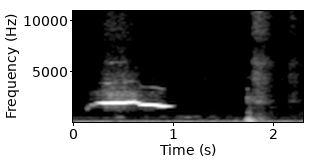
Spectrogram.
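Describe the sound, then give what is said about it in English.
A person whistles a single short note that rises, holds steady for about half a second, then slides downward and fades, followed by a brief breathy rustle close to the microphone. “And I will look off into the distance, as in like a Star Trek episode where they zoom in and give a little whistle.”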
